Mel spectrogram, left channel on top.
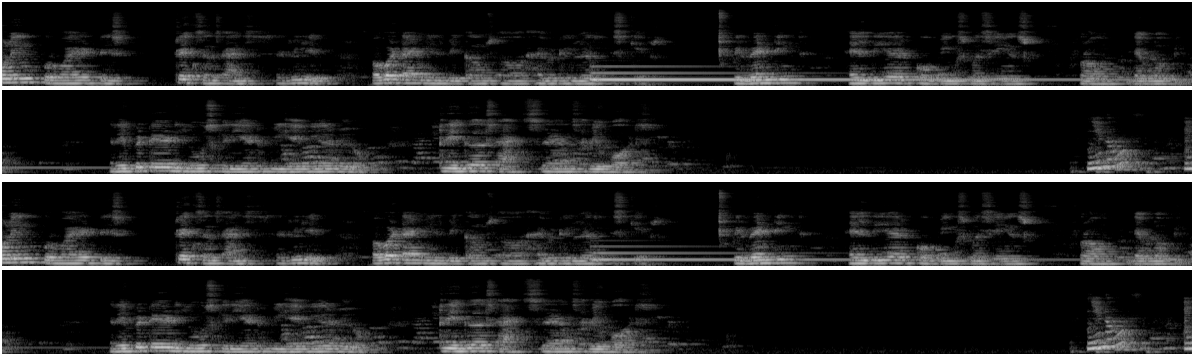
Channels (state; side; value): normal; both; correlation 0.75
